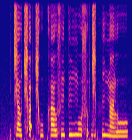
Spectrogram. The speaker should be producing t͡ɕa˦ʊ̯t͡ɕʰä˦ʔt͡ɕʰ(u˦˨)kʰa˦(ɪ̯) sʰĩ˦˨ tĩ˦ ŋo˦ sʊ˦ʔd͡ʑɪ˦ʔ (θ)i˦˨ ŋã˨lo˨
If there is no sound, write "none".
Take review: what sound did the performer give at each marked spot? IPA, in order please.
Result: u˨, ʊ̯, θ

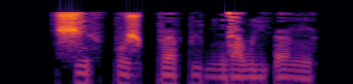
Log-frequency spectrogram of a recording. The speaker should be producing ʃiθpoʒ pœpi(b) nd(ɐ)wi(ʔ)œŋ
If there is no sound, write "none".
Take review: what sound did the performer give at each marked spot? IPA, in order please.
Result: b, a, ʔ

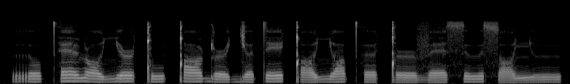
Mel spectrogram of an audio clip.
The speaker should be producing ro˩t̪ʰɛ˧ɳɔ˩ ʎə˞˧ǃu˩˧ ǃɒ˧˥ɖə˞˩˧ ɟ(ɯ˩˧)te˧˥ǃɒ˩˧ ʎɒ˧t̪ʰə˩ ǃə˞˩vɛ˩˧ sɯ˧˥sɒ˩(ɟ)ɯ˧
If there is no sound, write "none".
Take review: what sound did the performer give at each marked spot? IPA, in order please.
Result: ə˩˧, ɲ

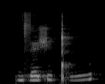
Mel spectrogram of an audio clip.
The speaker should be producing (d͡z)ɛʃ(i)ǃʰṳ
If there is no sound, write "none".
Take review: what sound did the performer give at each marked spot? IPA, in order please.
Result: d͡z, i

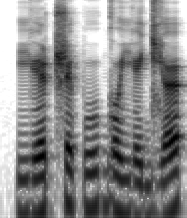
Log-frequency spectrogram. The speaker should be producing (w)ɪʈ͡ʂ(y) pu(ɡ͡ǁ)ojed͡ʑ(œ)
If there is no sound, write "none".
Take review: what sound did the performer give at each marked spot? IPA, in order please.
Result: j, ɪ, ɡ, œ

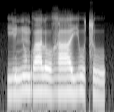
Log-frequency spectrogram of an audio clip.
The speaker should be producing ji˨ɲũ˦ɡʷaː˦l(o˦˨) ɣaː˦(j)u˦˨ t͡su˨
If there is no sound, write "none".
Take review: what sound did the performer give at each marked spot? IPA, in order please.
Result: o˦˨, j

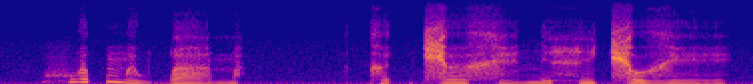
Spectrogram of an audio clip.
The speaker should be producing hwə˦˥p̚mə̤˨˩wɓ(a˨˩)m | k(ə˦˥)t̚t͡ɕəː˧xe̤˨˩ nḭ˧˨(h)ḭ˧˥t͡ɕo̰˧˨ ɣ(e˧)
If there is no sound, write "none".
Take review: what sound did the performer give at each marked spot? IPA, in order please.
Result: a˧˩˨, ə˨˩, h, e˧˩˨

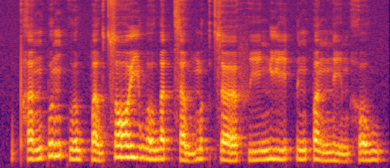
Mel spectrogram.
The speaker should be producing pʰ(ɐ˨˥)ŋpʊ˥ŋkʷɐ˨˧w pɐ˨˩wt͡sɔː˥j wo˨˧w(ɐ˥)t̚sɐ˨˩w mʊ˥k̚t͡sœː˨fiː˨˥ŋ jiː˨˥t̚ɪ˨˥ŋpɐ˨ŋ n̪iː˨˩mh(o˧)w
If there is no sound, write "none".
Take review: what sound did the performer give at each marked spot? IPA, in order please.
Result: ɐ˨˥, ɐ˨, o˧

